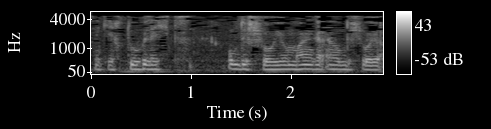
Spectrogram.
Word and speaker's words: Shoujo: Shoujo is dus de manga en de anime voor meisjes of voor vrouwen.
